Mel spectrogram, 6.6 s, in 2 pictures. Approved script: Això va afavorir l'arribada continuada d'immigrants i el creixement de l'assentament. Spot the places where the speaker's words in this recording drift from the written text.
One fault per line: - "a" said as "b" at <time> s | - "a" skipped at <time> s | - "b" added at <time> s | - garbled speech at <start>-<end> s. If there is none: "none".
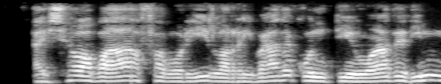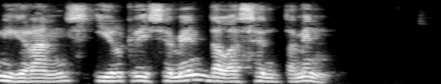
none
